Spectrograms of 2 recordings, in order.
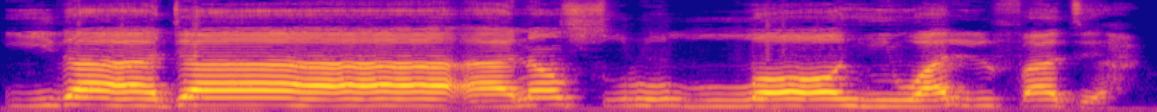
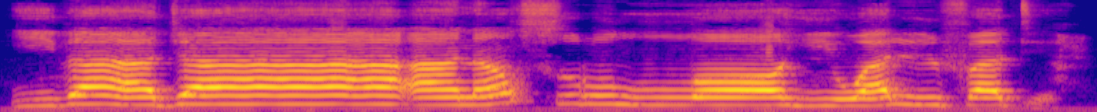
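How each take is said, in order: No difference in how they are said.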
